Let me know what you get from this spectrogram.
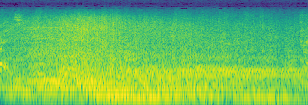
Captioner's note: aircraft roars overhead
